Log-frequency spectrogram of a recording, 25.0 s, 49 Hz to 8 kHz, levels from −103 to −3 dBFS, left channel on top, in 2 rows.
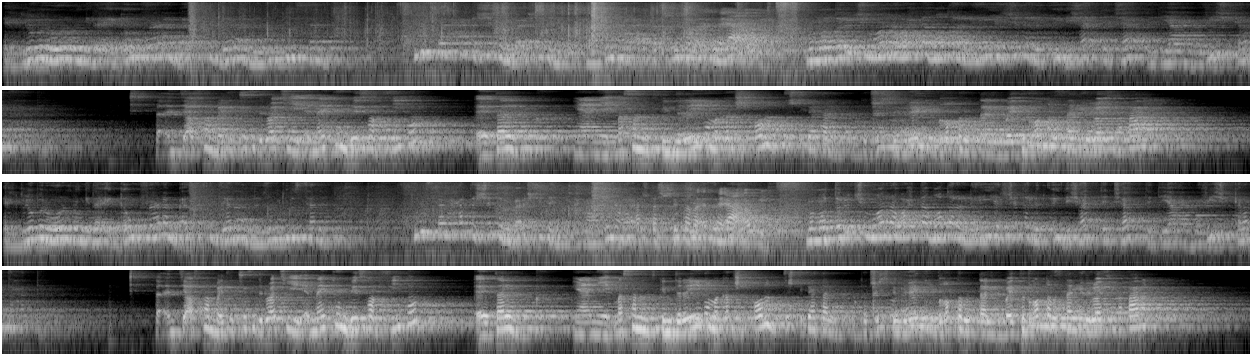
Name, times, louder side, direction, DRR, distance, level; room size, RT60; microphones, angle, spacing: voice 1, 0.0-3.3 4.1-7.4 8.0-12.9 21.2-21.8 22.7-23.6, right 1 dB, 55° right, 0 dB, 1.0 m, -35 dB
sound 1, 1.9-8.0, left 7 dB, 75° left, 0.5 m, -44 dB
voice 2, 6.6-7.6 14.0-16.6 17.2-17.7 18.2-20.9 21.2-23.5 23.7-23.9, right 4 dB, 70° right, 2 dB, 0.4 m, -28 dB
6.2 x 4.4 x 6.5 m, 2.5 s
head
